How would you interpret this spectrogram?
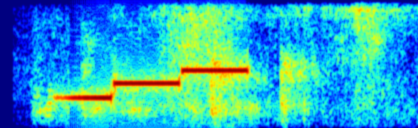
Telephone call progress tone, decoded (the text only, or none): special information tone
